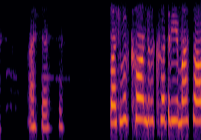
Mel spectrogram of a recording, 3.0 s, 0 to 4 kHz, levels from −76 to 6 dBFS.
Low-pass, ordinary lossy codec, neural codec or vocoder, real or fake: 3.6 kHz; Opus, 16 kbps; none; real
